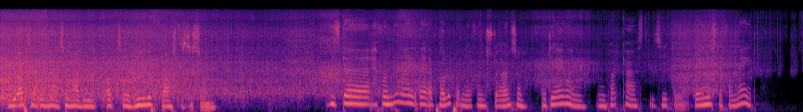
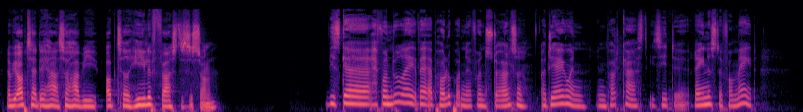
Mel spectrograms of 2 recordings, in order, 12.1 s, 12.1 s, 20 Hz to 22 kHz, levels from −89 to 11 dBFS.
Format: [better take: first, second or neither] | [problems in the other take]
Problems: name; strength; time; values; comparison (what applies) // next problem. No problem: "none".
second | hiss; loud; throughout; 1 dB below the speech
